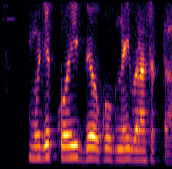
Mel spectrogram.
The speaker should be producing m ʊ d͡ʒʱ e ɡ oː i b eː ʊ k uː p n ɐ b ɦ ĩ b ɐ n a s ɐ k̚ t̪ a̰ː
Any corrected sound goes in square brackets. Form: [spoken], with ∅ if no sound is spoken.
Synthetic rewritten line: m ʊ d͡ʒʱ e [k] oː i b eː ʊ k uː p n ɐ [∅] ɦ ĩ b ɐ n a s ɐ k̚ t̪ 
